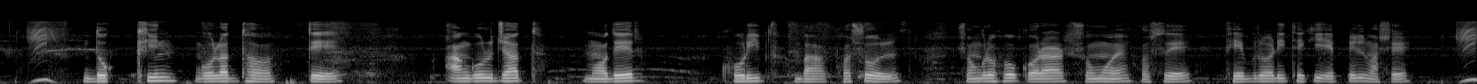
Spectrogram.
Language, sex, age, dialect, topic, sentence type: Bengali, male, 18-24, Rajbangshi, agriculture, statement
